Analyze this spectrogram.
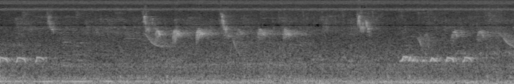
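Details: Violet cuckoo (Chrysococcyx xanthorhynchus), call.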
